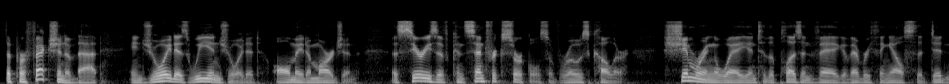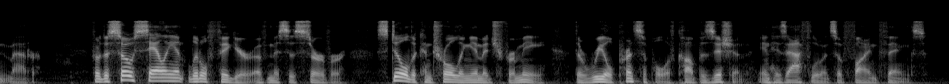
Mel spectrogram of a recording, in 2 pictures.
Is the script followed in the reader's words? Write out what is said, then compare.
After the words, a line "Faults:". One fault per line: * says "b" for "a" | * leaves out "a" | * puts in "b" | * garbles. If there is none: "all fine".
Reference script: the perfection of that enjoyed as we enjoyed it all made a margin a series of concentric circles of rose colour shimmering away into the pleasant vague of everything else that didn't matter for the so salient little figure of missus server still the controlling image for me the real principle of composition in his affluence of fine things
the perfection of that enjoyed as we enjoyed it all made a margin a series of concentric circles of rose colour shimmering away into the pleasant vague of everything else that didn't matter for the so salient little figure of missus server still the controlling image for me the real principle of composition in his affluence of fine things
Faults:
all fine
